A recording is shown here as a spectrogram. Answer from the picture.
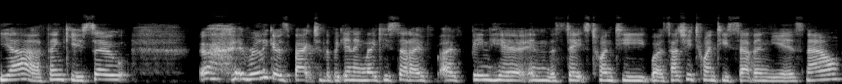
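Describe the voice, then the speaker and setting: A woman with an English accent speaks at a moderate pace and a medium pitch. Her pitch varies in an ordinary way, and her loudness stays very even. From England. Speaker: author and life coach. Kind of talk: podcast interview.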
